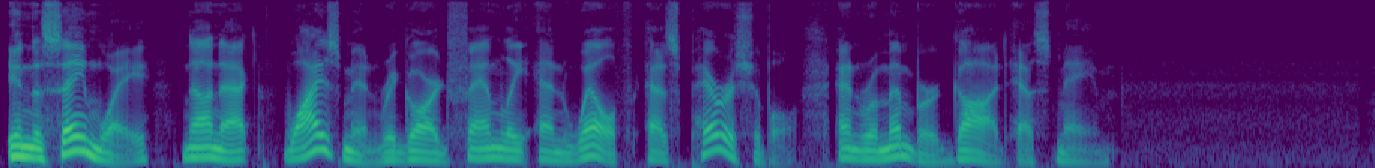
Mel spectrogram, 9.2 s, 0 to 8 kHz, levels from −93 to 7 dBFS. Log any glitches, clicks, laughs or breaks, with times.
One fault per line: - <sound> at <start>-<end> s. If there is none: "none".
none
